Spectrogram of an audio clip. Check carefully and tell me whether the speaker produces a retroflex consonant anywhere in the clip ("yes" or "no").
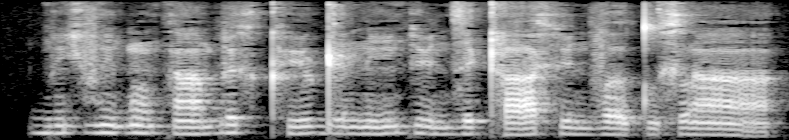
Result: yes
